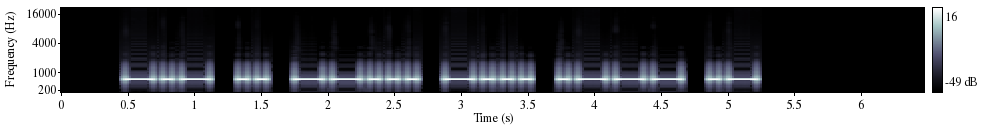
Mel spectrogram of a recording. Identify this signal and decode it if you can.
Morse code, heard as a keyed tone, about 17 wpm, 700 Hz. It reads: KI7BJA
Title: USA Call Signs Repeated 3x 17wpm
